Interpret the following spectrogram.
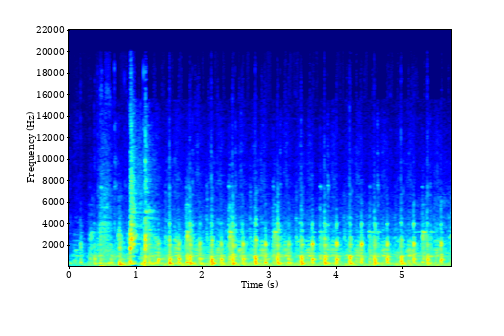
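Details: Stationary single engine, run with retarded spark: slow thump with a sharp metallic knock on every beat, about three a second; knock developed since purchase despite greasing, source unknown.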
